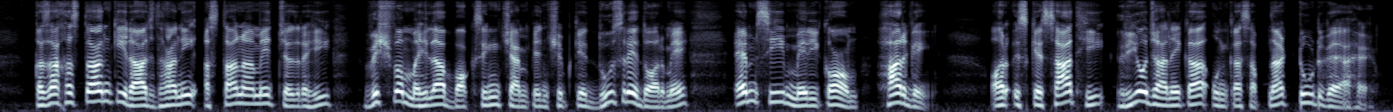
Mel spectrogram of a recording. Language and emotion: Hindi, neutral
